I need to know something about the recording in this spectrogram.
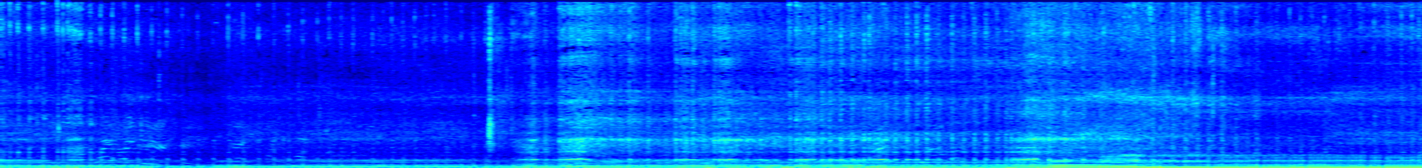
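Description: A small quad bike engine hums and revs nearby, growing louder as it approaches.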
